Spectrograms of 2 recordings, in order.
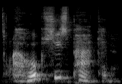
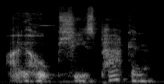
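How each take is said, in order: First: Said in the usual way. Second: Breathy, hushed whisper, much softer. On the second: Retold or imitated. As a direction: lean in and whisper it like a secret. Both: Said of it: "So you know what I ha-, said?".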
